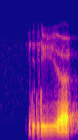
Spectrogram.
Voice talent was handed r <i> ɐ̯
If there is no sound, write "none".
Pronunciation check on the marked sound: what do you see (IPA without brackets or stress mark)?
i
